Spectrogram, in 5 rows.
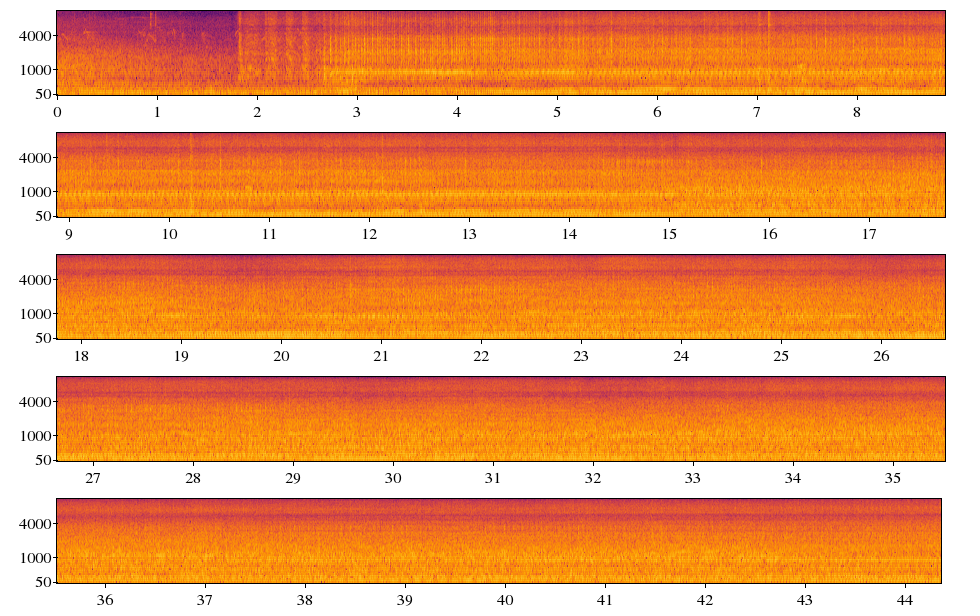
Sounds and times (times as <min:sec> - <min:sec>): Vehicle: 0:00.0 - 0:44.3
Lawn mower: 0:01.8 - 0:44.3.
